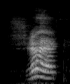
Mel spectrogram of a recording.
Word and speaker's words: Czech: on Earth, Czech, wha-what, it’s not pronounced like that, check, well that doesn’t make any sense, okay.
